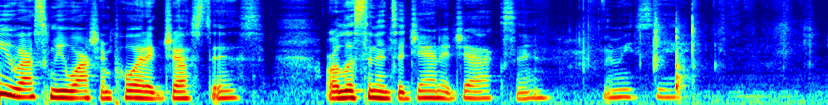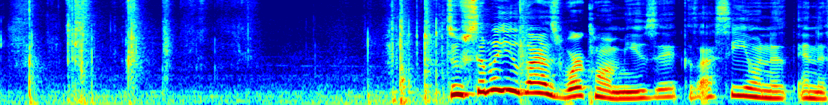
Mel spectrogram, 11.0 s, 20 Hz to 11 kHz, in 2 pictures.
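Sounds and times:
cards being shuffled: 3.8s - 7.3s, 7.9s - 9.3s.

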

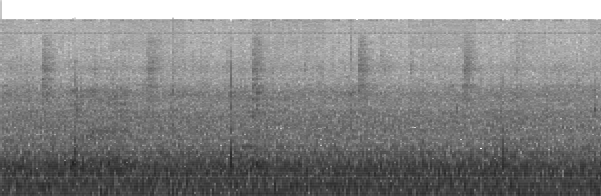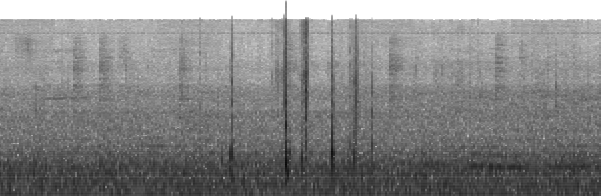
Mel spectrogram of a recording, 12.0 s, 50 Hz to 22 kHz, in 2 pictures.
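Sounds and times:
vehicle road and engine noise: 0.0s - 12.0s.

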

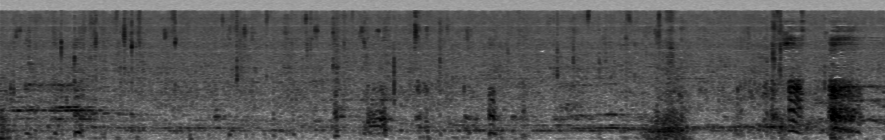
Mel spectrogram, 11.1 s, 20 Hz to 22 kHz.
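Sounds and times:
puppies whimpering and yipping: 0.0s - 11.0s.

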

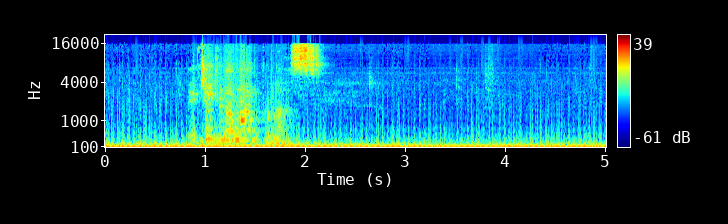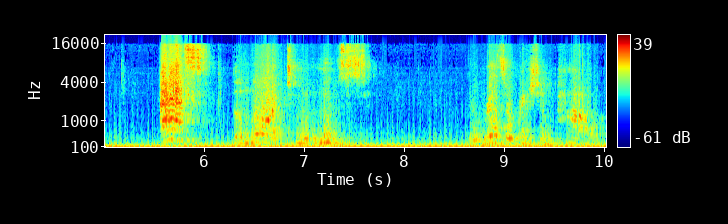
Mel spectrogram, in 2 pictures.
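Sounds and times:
low hum: 0.0s - 10.0s
woman preaching: 0.8s - 2.5s, 5.4s - 10.0s.

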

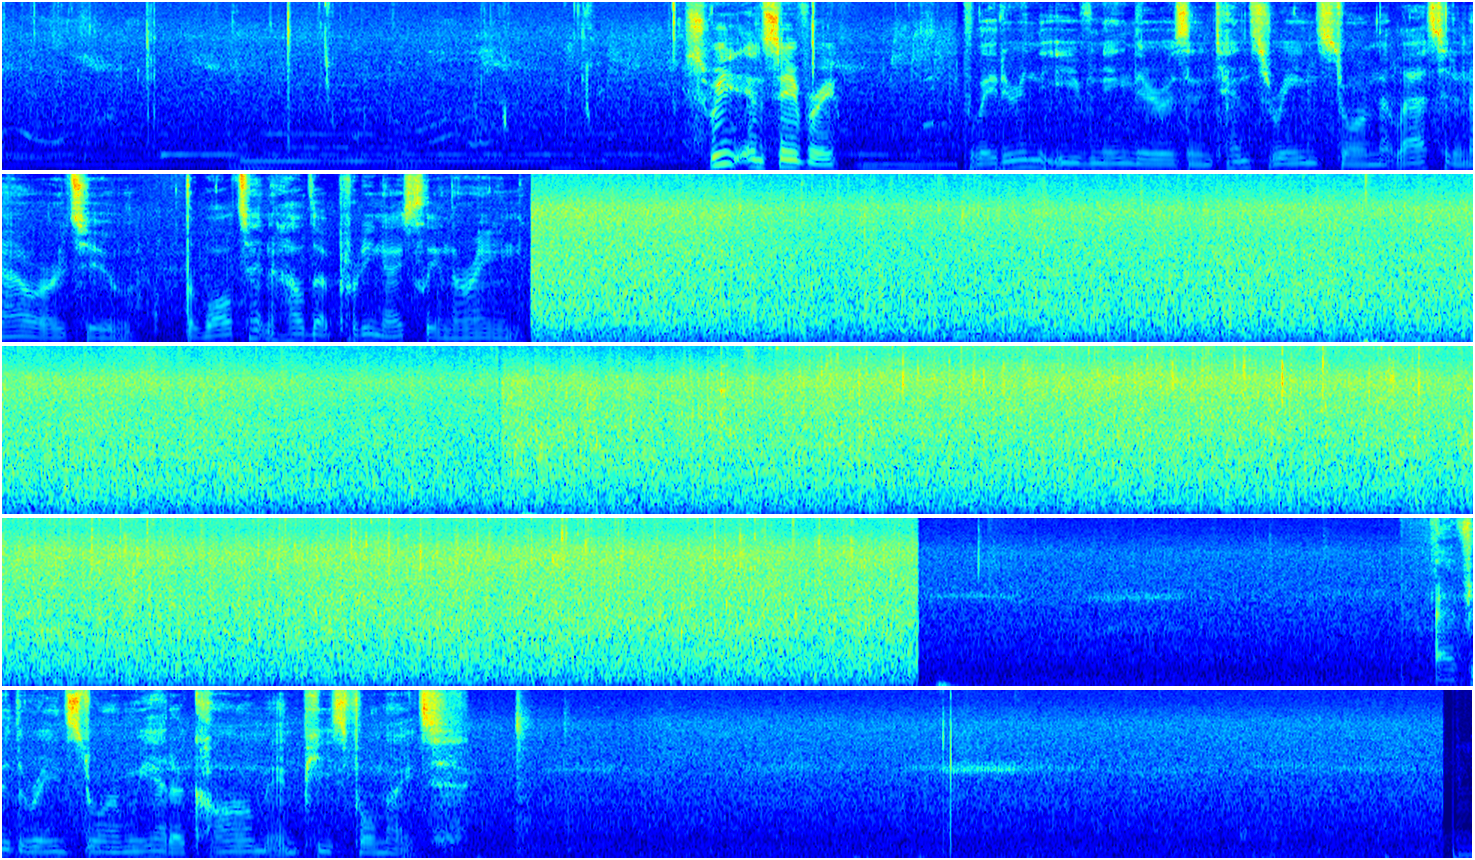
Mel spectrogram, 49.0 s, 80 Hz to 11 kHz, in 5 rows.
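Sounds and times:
heavy rain on canvas tent: 0.0s - 1.0s, 13.3s - 36.6s
low thuds: 6.4s - 8.8s, 16.5s - 26.1s.

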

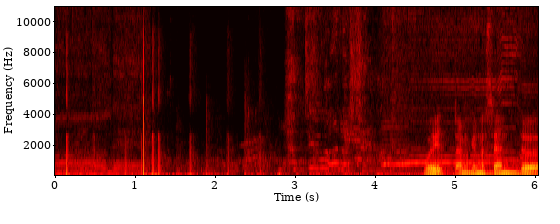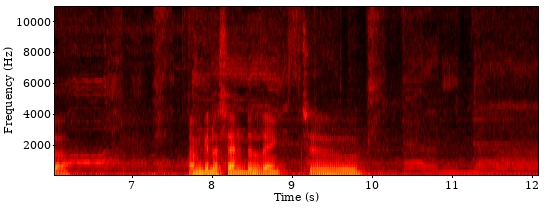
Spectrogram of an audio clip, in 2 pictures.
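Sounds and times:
keyboard or mouse clicks: 0.0s - 2.9s
faint background music: 2.4s - 12.0s.

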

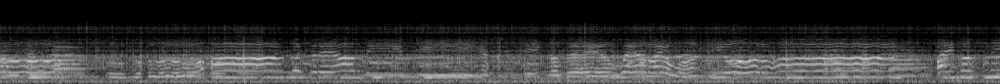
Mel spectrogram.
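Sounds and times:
record surface hiss and crackle: 0.0s - 10.0s.

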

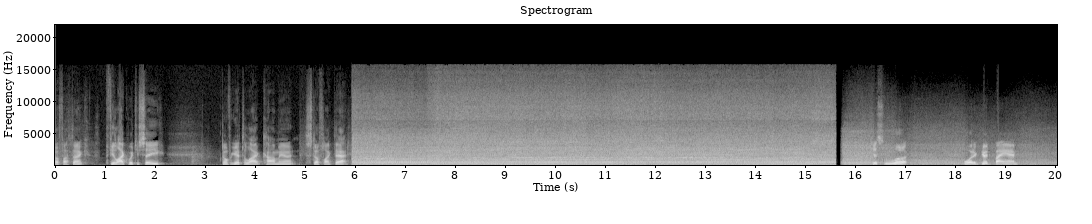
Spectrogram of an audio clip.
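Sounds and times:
sawmill engine drone: 5.9s - 20.0s.

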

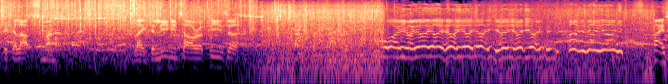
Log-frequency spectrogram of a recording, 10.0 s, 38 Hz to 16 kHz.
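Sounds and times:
bonfire roaring and crackling: 0.0s - 10.0s
wavering voice: 0.6s - 1.0s.

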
